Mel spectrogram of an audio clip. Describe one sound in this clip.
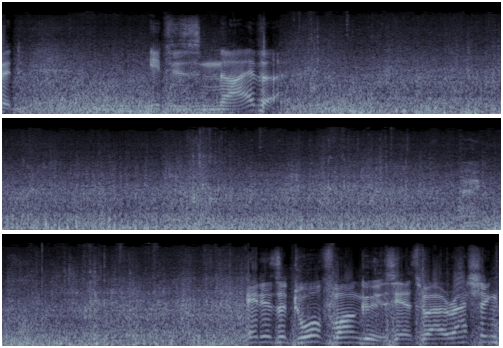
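A vehicle engine rumbles steadily as it drives over a dirt road.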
